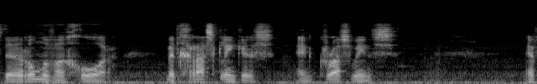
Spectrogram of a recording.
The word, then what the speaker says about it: Ronde van Goor: Yeah, it's the Ronde van Goor.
